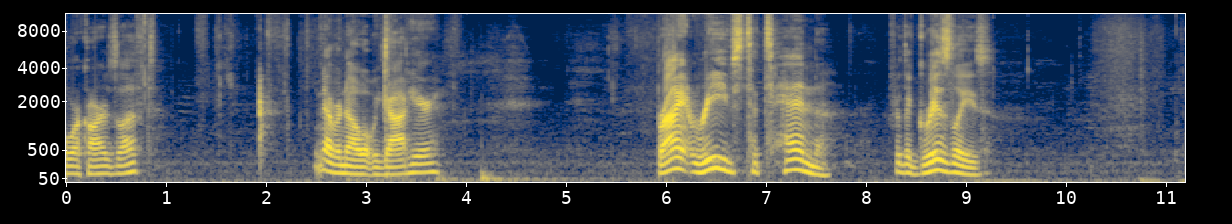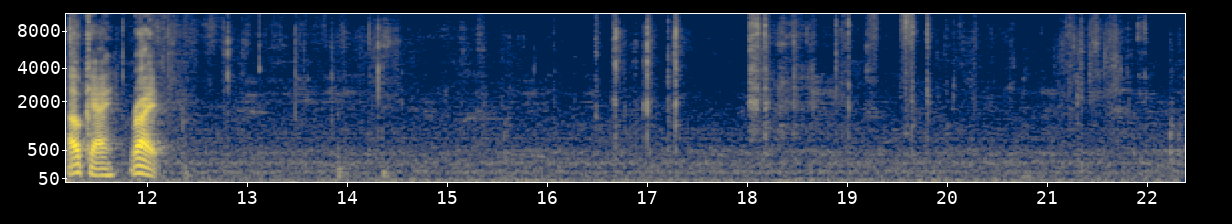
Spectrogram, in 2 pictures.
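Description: Plastic crinkles and rustles as cards are handled.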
